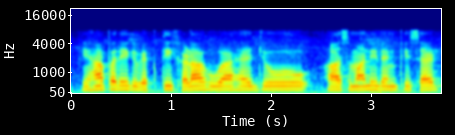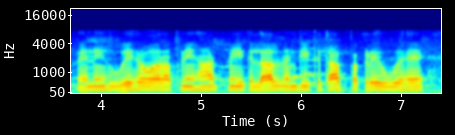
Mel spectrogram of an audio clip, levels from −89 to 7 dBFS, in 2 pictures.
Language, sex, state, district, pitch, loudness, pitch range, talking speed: Hindi, male, Uttar Pradesh, Lalitpur, 170 Hz, -17 LUFS, 165-175 Hz, 220 wpm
